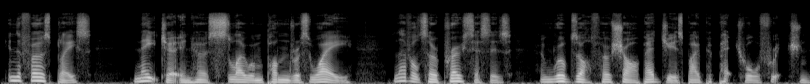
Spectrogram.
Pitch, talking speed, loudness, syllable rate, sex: 110 Hz, 170 wpm, -19 LUFS, 5.0 syllables/s, male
